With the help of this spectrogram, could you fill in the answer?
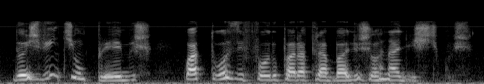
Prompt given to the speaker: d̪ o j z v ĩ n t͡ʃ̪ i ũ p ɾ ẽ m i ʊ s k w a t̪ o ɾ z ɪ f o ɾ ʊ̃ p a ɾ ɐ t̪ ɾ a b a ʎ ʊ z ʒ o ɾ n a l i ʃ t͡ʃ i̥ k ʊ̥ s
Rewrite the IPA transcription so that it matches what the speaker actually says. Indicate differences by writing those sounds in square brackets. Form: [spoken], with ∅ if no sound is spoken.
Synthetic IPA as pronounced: d̪ o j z v ĩ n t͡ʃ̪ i ũ p ɾ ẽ m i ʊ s k w a t̪ o ɾ z ɪ f o ɾ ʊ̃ p a ɾ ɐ t̪ ɾ a b a ʎ ʊ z ʒ o ɾ n a l i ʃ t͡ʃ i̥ k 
